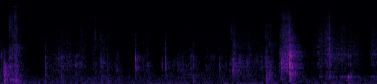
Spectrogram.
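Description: Stiff cardboard presentation-box packaging being handled: a card set down, then the inner box and its lid worked open by hand, with rustling, scraping and a few light knocks. The loudest rustle comes a little before six seconds in.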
